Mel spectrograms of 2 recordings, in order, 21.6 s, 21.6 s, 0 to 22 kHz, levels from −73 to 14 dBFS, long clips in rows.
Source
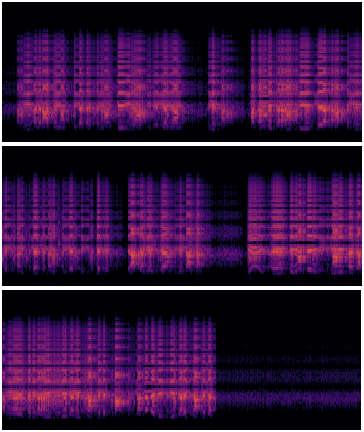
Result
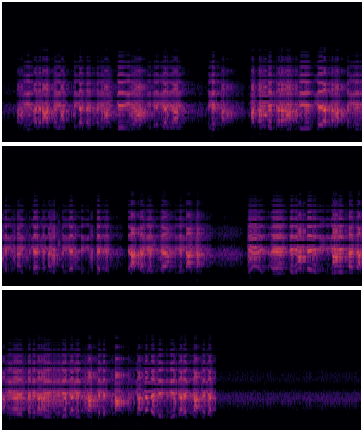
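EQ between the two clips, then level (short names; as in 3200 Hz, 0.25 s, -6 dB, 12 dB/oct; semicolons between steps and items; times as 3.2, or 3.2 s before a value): LPF 2300 Hz 6 dB/oct; air absorption 240 m; 0.0 dB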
